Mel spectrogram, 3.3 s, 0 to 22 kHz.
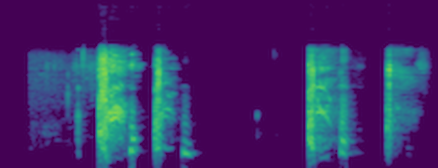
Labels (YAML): expert_labels:
- quality: ok
  cough_type: dry
  dyspnea: false
  wheezing: false
  stridor: false
  choking: false
  congestion: false
  nothing: true
  diagnosis: COVID-19
  severity: mild
age: 23
gender: female
respiratory_condition: false
fever_muscle_pain: false
status: COVID-19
